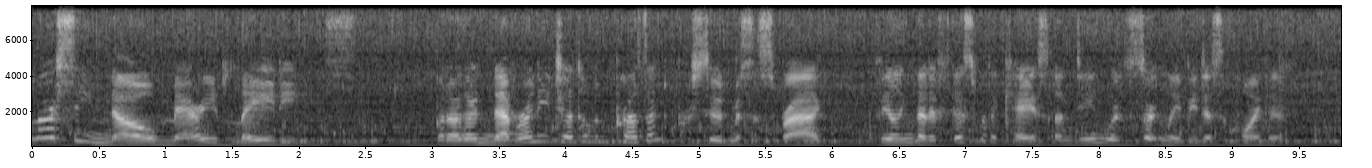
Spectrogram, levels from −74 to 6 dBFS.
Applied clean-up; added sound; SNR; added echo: none; Water tap, faucet; 11 dB; none.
